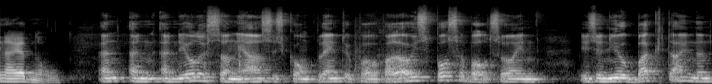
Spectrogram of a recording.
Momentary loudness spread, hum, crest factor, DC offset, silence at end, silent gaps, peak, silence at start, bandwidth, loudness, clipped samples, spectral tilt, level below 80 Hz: 9 LU; none; 16 dB; under 0.1%; 0 s; none; 0 dBFS; 0 s; 15.5 kHz; -17 LUFS; under 0.1%; -5 dB/octave; -62 dBFS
